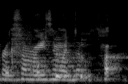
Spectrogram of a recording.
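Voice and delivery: ordinary talk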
